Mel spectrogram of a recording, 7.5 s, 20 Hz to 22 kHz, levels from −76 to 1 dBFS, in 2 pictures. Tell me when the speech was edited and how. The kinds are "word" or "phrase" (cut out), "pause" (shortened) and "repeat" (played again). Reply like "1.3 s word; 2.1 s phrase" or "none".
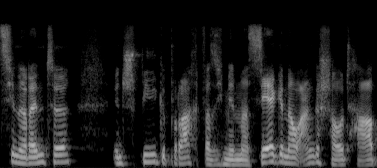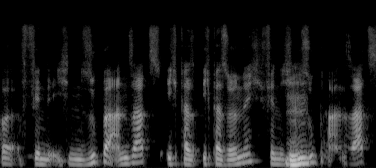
none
